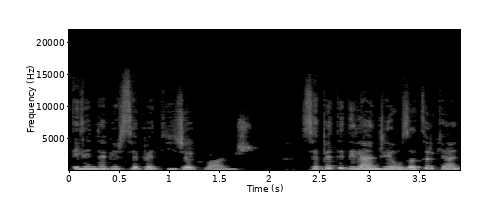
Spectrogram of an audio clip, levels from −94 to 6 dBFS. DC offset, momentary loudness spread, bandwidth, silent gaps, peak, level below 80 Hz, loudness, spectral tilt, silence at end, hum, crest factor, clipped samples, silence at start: under 0.1%; 11 LU; 14.5 kHz; none; -20 dBFS; -58 dBFS; -35 LUFS; -4.5 dB/octave; 0 s; none; 16 dB; under 0.1%; 0.05 s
